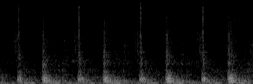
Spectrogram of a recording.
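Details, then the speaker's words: Second-phase Renault Duster, body rocked side to side by hand before lifting: dull hollow knocks about four a second from worn stabilizer bar bushings, despite other shops having replaced tie rod ends and ball joints. "перед тем как поднимается смотреть подвеску нужно раскачать вправо-влево на вот такие наклоны прямо вручную прямо вот пока не подняли и все наше внимание на втулки стабилизатора"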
